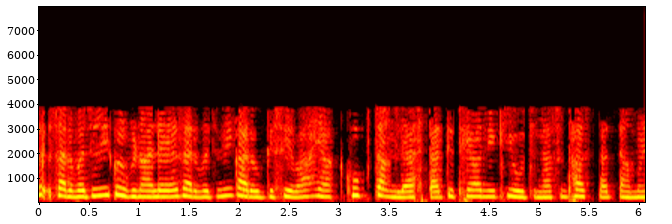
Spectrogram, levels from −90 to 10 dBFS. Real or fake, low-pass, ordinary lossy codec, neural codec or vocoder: fake; 7.2 kHz; AAC, 16 kbps; codec, 16 kHz, 16 kbps, FreqCodec, smaller model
